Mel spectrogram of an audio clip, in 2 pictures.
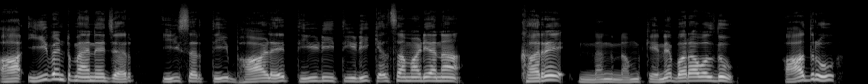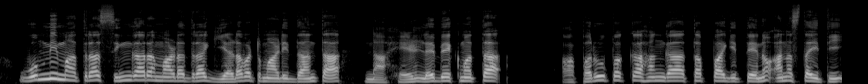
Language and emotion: Kannada, surprised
